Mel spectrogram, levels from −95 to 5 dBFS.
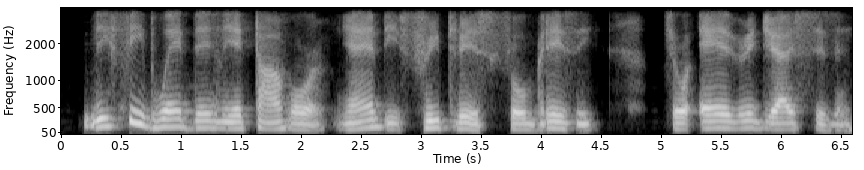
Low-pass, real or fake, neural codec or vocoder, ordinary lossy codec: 3.6 kHz; fake; codec, 16 kHz, 0.5 kbps, FunCodec, trained on Chinese and English, 25 frames a second; none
